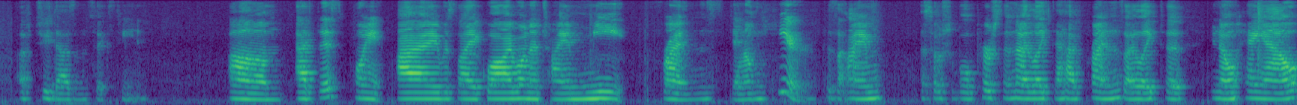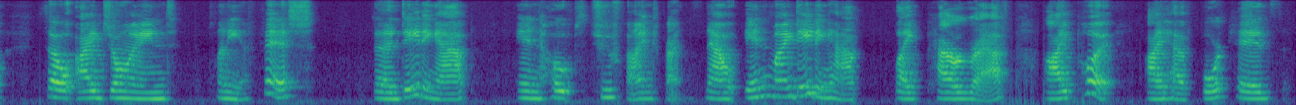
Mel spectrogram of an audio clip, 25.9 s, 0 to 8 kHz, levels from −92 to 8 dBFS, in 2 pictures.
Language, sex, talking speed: English, female, 145 wpm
